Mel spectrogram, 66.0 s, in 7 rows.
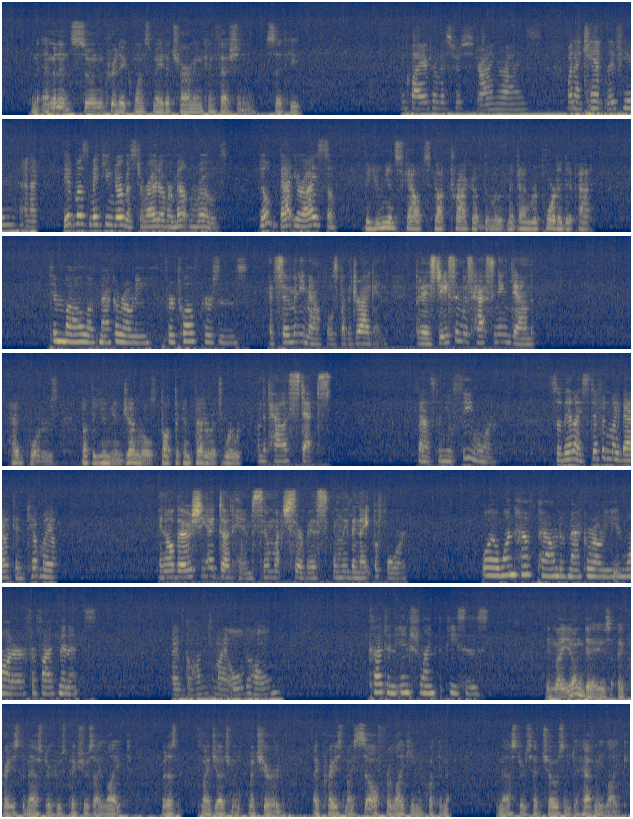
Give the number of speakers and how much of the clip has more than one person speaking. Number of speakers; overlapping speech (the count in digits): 6, no overlap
